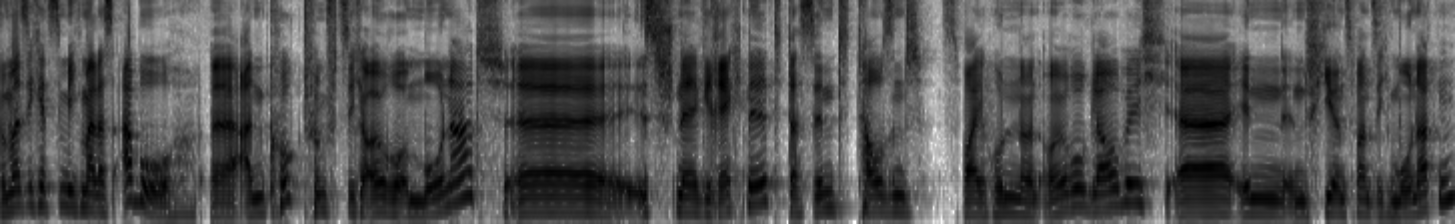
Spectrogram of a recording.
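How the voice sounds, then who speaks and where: A man's fairly high voice at a very slow pace, with lively intonation, very even loudness and hardly any pauses. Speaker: tech podcast co-host. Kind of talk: casual chat.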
